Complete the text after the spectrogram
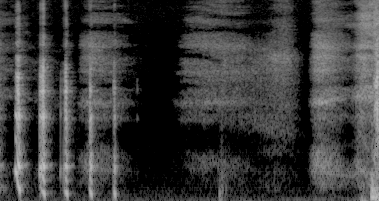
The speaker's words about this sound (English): I thought you were sighing, but you were about to sneeze, and your sneeze didn't come out. Didn't happen. I've been robbed.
